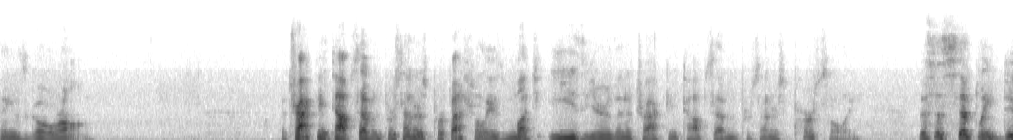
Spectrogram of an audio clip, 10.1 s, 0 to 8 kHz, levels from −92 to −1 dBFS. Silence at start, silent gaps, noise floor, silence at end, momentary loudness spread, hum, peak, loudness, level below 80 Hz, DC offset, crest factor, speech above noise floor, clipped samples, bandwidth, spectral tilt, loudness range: 0 s; none; -65 dBFS; 0 s; 17 LU; none; -8 dBFS; -32 LUFS; -54 dBFS; under 0.1%; 24 dB; 33 dB; under 0.1%; 6.2 kHz; -6 dB/octave; 9 LU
